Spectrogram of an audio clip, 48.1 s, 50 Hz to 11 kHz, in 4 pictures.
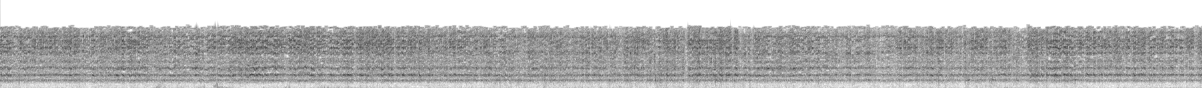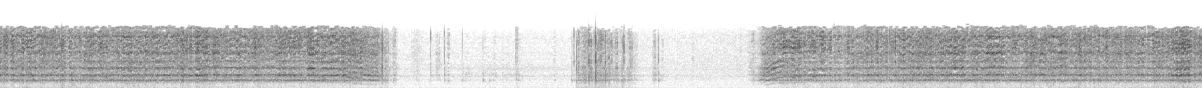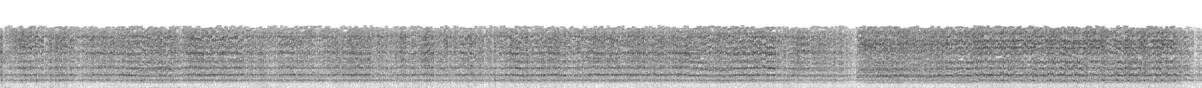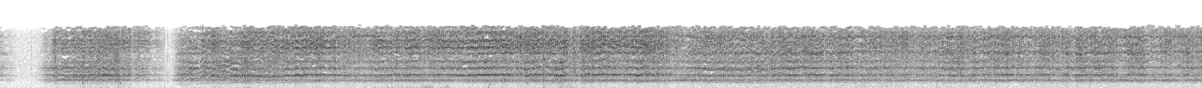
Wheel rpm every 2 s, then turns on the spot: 230, 230, 230, 230, 230, 230, 230, 180, 10, 20, 200, 230, 230, 230, 230, 230, 200, 180, 80, 170, 220, 220, 230, 230.
16-18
